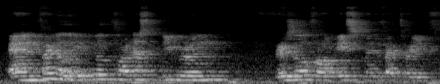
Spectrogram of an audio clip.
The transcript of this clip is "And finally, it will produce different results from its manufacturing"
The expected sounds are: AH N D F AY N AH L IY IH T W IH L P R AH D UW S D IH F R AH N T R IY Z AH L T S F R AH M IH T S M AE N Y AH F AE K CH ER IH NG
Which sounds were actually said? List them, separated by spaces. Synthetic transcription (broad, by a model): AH N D F AY N AH L IY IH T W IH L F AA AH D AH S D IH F R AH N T R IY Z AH L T F R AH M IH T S M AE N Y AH F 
